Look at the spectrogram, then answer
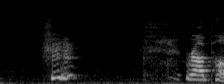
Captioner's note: giggles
